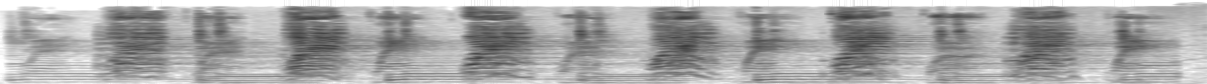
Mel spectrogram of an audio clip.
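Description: A duck quacks loudly and repeatedly, about seven harsh, nasal quacks in a steady rhythm, with no other sounds around.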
